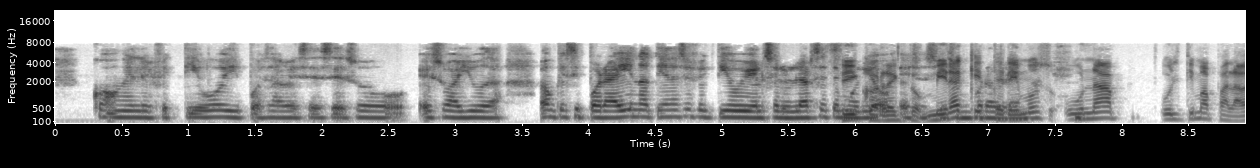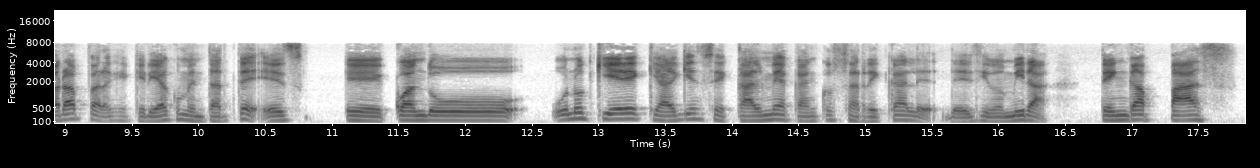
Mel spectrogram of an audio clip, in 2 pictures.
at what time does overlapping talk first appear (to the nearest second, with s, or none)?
6 s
